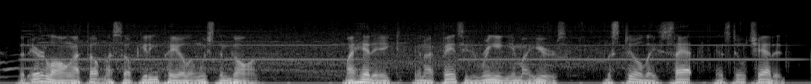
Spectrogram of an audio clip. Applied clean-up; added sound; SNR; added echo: none; Wind instrument, woodwind instrument + Applause / Crowd / Cheering; 20 dB; none.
